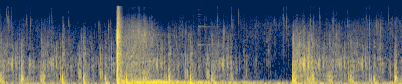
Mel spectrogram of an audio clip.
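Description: A pickaxe taps rapidly against stone.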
